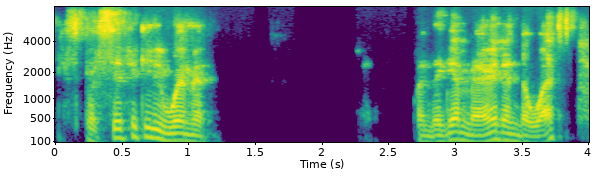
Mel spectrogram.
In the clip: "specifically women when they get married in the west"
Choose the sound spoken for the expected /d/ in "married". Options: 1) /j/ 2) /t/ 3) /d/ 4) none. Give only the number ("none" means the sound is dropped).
3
